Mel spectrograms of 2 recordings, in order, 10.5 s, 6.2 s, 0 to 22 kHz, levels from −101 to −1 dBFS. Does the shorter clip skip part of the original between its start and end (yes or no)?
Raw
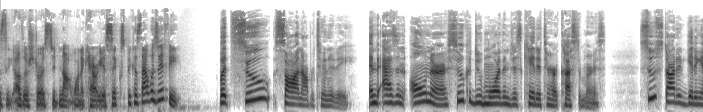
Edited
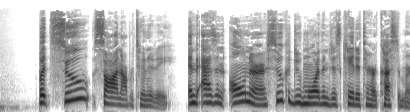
no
